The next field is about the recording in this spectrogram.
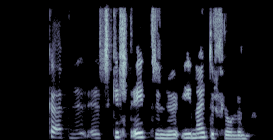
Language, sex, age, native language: Icelandic, female, 40-49, Icelandic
